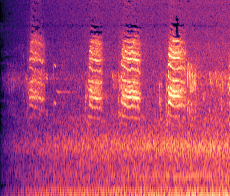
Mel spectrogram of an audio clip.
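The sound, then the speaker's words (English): Blue-gray gnatcatcher, a small, dainty songbird with a long tail, calls: four thin, buzzy, high-pitched notes spaced roughly evenly, each a short wheezy burst, over a low steady background hum with no talking. “That's how many describe the vocalizations of the blue-gray gnatcatcher, a small, dainty songbird with a long tail.”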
